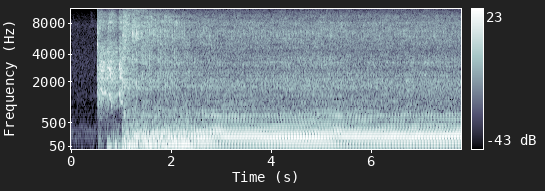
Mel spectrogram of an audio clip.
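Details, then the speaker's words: 2007 Honda Shadow Spirit 750 V-twin, first start after installing Cobra Streetrod Slashdown exhaust: starter crank, catches into deep loping even rumble settling to steady idle; healthy normal idle. "so we're gonna fire this baby up for the first time I have been waiting in suspense but we're gonna fire it up and see what it sounds like"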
